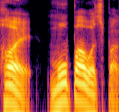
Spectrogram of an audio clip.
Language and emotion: Goan Konkani, neutral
